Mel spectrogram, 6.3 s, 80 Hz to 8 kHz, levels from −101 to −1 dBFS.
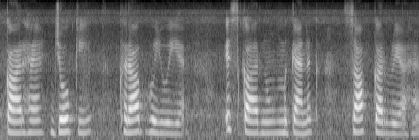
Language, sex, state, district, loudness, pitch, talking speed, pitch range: Punjabi, female, Punjab, Fazilka, -18 LUFS, 245 Hz, 150 wpm, 235-260 Hz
